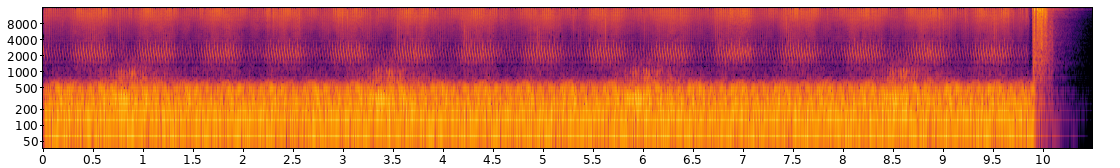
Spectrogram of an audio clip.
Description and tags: Scanner.Scanning process(7lrs,mltprcssng)
Sound design of the human body scanning process. Consists of seven layers of sounds, in turn synthesized in different ways. Has a looped section as well as a distinctive release at the end. I hope this sound can be useful to someone. Enjoy. If not difficult, leave links to your work, where this sound was used.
